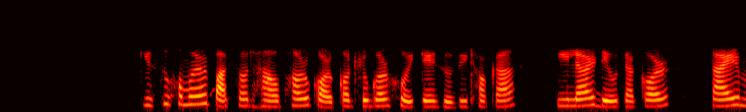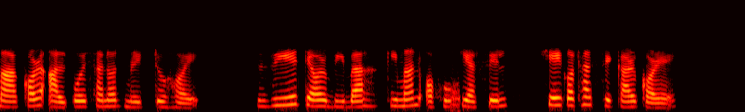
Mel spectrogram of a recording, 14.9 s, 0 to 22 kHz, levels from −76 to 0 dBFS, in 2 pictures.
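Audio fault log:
throughout: iLBC codec. The speech is confined to a telephone band of roughly 300 Hz to 3.4 kHz, with nothing above about 4 kHz, so it sounds thin and boxed-in. Each 30 ms frame's excitation is coded on its own at a rate consistent with 13.33 kbps. The coding damage is plainly audible as a rough, slightly synthetic texture, where the waveform is approximated frame by frame rather than carried through faithfully.
3.57 to 3.64 s, 11.94 to 12.07 s: lost iLBC frames. Two gaps of missing packets, about 60 ms and then 120 ms, which matches two and four 30 ms frames. The decoder fills each gap by repeating the last pitch period with added noise, so it is heard as a brief held, buzzy, breathy vowel. The longer gap fades before it ends. Since every frame decodes independently, the speech returns cleanly right after each gap.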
